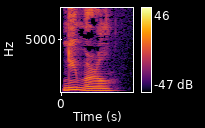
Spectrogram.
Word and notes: numeral: British English

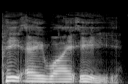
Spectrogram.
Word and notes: paye: British English

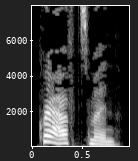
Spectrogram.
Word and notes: craftsmen: British English

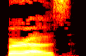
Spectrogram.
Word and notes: burroughs: British English

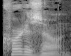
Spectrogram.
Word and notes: cortisone: American English

